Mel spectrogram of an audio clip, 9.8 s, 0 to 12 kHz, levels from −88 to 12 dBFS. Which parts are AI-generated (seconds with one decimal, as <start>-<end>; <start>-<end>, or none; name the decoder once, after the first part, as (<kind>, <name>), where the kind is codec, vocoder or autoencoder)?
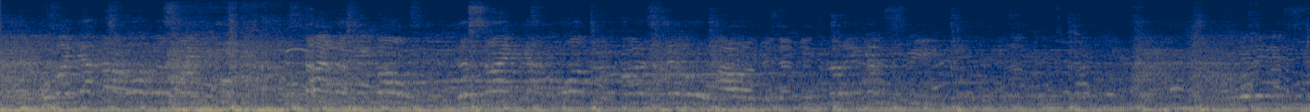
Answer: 8.2-9.3 (codec, DAC)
